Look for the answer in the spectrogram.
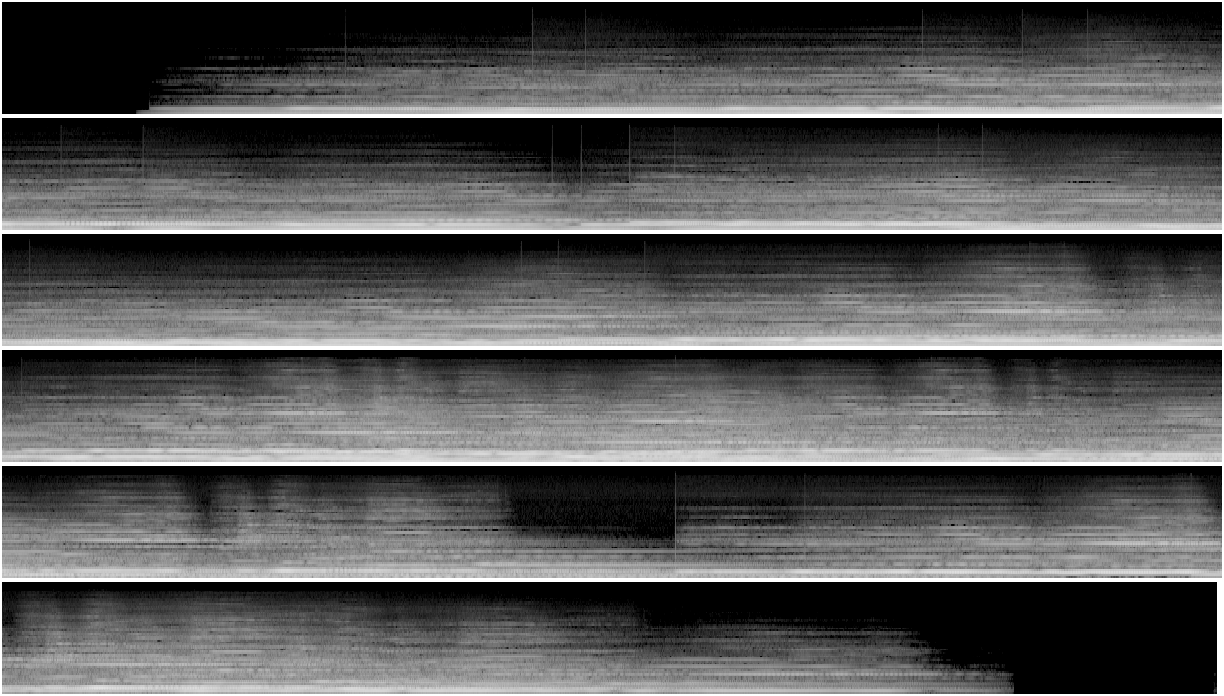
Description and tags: Bowed Aquaphone
A slowly evolving, background drone using samples of a bowed water phone, recorded live to disk in Logic and edited in BIAS Peak.
ambient, aquaphone, atmosphere, drone, soundscape, waterphone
